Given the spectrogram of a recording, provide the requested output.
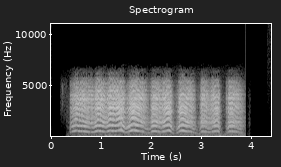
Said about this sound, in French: Je juste dire que dans une colonie de manchots, le bruit, c'est 95 décibels, c'est le bruit d'une tondeuse à plein régime. Voilà, et c'est permanent.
